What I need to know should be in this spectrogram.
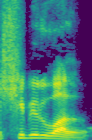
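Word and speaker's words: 십일월: না, এমনি তো বানানটা হবে শিবির ওয়াল, এটা পরের ব্যাপার। হ্যাঁ, স্যার 11 নম্বর মাসটাকে শিপ ইল ওয়াল হবে।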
